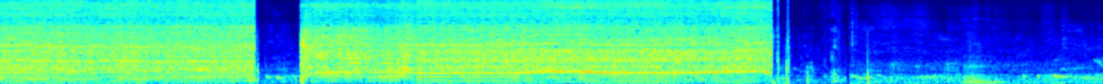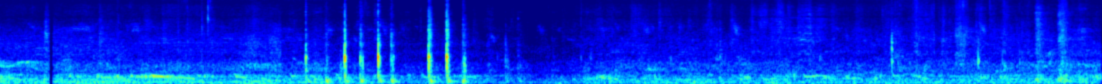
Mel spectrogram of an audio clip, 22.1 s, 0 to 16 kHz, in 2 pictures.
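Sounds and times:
birds cooing: 2.6 - 3.0, 8.3 - 22.0.

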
